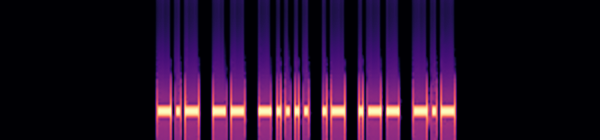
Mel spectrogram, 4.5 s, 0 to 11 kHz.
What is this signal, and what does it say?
Morse code, heard as a keyed tone, about 34 wpm, 700 Hz. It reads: KM6AWK
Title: USA Call Signs Repeated 2x 35wpm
